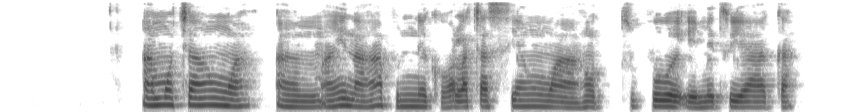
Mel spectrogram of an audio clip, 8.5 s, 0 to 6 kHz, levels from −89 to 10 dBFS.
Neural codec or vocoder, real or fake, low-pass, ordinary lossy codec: none; real; 5.4 kHz; none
